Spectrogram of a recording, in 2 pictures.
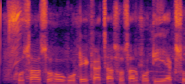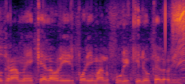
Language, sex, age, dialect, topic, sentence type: Bengali, male, 18-24, Western, agriculture, statement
